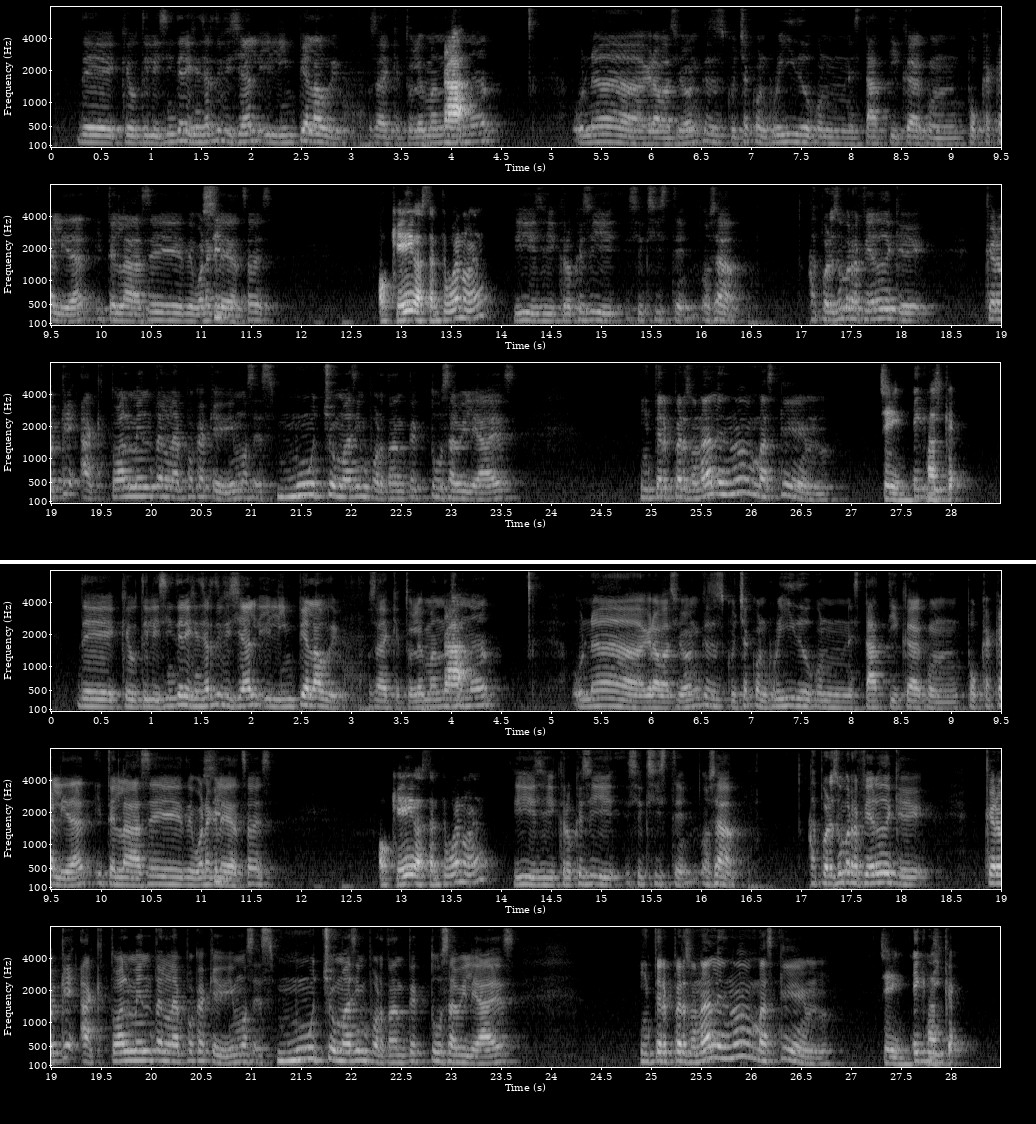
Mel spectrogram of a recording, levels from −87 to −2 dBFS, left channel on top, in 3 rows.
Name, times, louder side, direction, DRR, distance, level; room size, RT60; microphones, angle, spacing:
voice 1, 0.3-4.4 5.2-11.7 14.1-16.4 17.1-18.3 18.8-23.7 24.9-26.9 27.6-28.0, right 3 dB, 70° right, 0.9 m, -33 dB
voice 2, 12.8-13.9 27.3-28.0, left 4 dB, 25° left, 0.6 m, -27 dB
6.2 x 6.1 x 4.9 m
head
